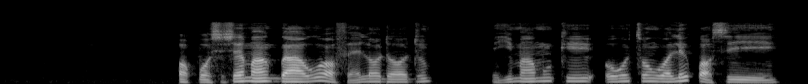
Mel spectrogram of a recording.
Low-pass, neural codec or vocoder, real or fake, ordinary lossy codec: 7.2 kHz; none; real; AAC, 64 kbps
